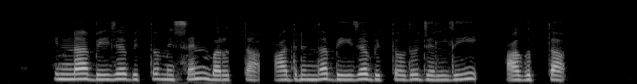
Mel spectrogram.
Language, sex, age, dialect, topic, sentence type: Kannada, female, 18-24, Central, agriculture, statement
